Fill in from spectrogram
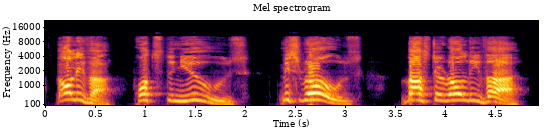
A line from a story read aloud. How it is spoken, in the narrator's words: cried the voice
